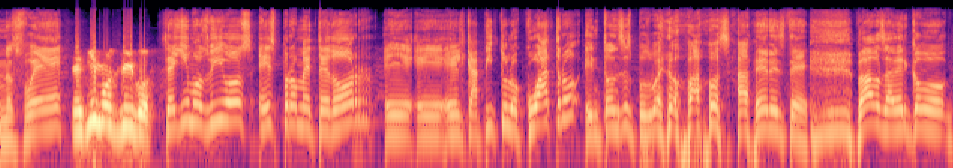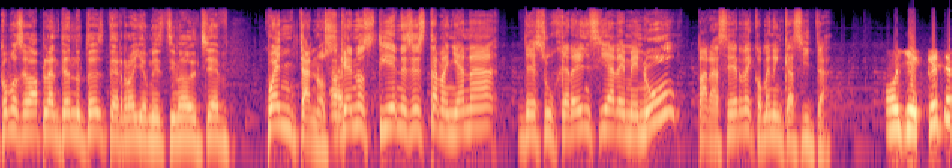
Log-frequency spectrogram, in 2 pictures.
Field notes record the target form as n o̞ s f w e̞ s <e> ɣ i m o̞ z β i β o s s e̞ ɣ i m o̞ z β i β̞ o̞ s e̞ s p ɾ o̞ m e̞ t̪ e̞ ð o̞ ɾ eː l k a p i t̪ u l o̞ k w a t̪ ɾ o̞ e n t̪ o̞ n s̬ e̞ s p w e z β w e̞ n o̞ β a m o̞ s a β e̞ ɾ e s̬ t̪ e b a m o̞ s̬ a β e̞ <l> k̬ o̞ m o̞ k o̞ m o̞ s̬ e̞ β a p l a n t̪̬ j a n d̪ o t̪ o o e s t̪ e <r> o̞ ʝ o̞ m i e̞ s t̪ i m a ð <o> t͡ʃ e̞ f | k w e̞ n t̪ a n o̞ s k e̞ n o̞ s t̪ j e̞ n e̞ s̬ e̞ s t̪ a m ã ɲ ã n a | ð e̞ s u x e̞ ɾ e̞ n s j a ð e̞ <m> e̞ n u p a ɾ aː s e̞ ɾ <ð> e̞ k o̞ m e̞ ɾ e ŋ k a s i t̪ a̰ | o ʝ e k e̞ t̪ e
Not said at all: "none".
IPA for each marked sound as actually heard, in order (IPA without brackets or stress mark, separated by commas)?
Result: e, ɾ, r, o, m, ð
